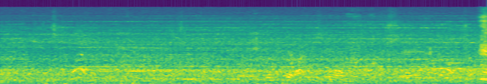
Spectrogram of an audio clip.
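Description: Faint, steady outdoor ground ambience picked up by the field microphones: an even background hum with faint, indistinct distant voices.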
